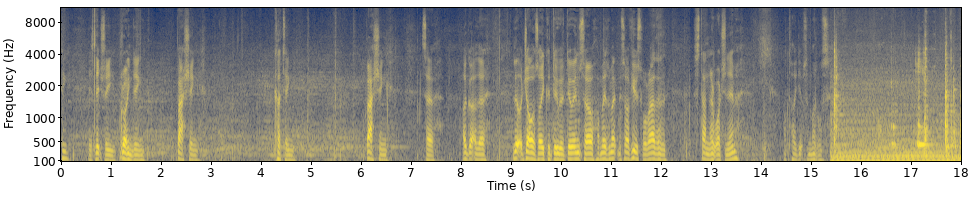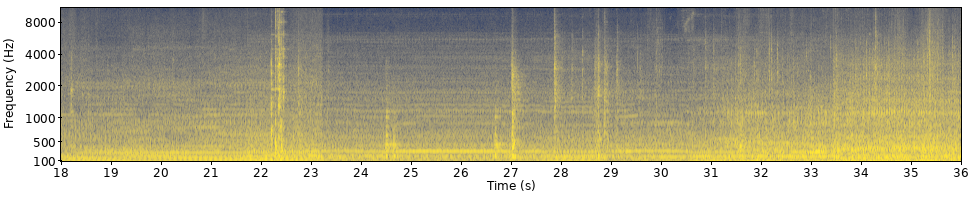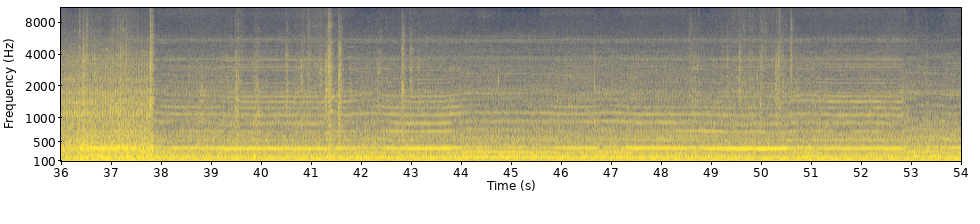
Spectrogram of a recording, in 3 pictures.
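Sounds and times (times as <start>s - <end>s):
farm vehicle engine running: 15.4s - 54.0s.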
